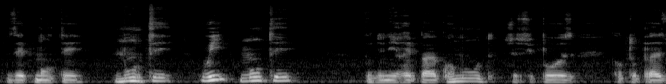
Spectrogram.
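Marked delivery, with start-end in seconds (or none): 1.2-2.9 high, emphatic question and answer; indignant exchange. Acted. Husband and wife quarrelling over his marriage, indignant. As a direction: throw the word back, then insist.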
